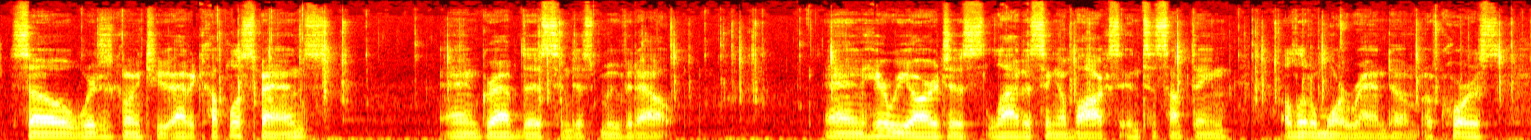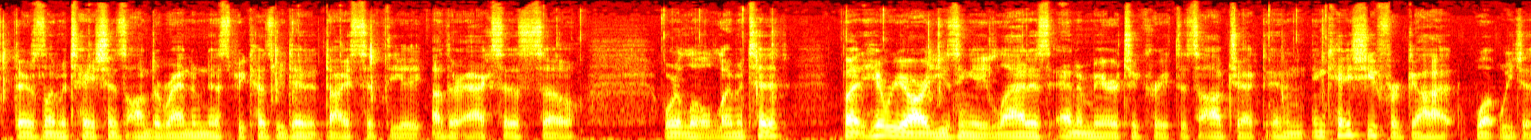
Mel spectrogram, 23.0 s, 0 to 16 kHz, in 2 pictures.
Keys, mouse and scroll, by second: 0.6 click, 0.8 middle click, 1.7 Tab, 1.9 shift+middle click, 2.4 alt+a, 2.7 click, 3.2 g, 3.9 click, 4.0 alt+a, 4.4 click, 4.9 g, 5.2 click, 5.5 alt+a, 5.7 click, 6.1 g, 7.5 click, 8.0 alt+a, 8.3 click, 8.7 g, 9.2 click, 9.4 alt+a, 9.8 ctrl+z, 10.5 ctrl+z, 11.1-11.4 typing, 12.0 click, 13.4 alt+a, 13.7 click, 14.2 g, 15.5 click, 15.7 middle click, 16.6 middle click, 17.1 Tab, 17.7 middle click, 18.3 h, 19.1 click, 19.9-20.7 scroll down 1, 20.7 middle click.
